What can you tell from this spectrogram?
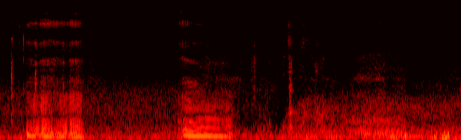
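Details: Eight-week-old American Bully pup snoring while hanging off a chair after play time: two low, rasping snore breaths about two seconds apart, followed by softer, quieter breathing.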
